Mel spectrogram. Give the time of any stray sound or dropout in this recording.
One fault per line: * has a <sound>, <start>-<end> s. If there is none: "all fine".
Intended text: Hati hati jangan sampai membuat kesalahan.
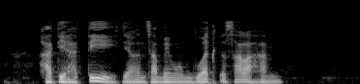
all fine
